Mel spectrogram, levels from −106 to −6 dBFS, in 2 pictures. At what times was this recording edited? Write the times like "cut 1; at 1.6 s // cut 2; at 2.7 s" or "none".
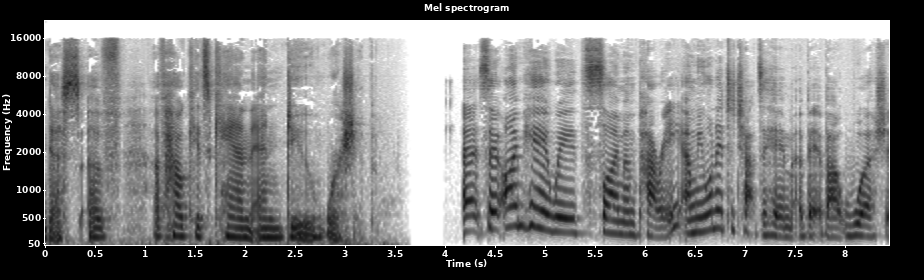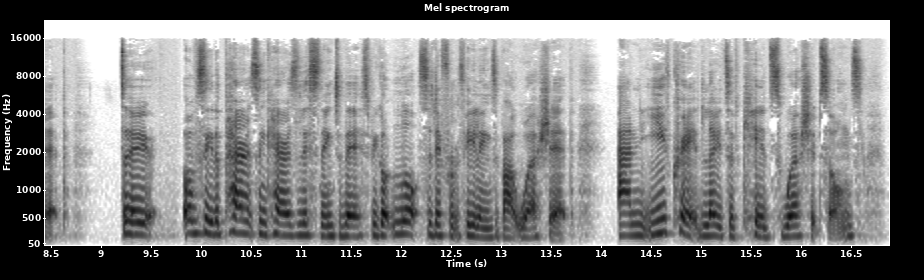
none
